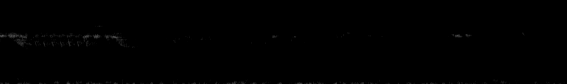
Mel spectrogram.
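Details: Late-hatched black stork chick at a nest in Wolsztyn, Poland, on 17 June 2024, seen by webcam: a harsh, buzzy wheeze lasting about a second, then scattered thin chirps over a low rural rumble.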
